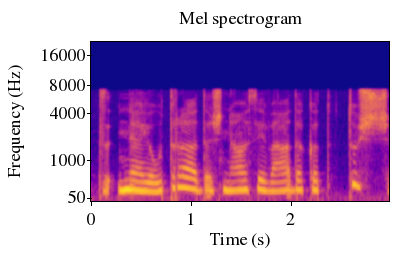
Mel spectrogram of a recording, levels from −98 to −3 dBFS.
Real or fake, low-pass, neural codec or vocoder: real; 7.2 kHz; none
